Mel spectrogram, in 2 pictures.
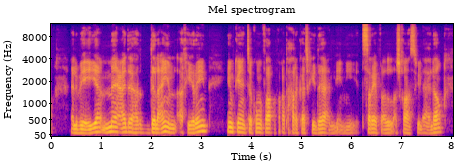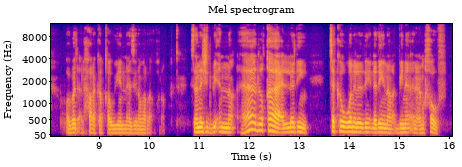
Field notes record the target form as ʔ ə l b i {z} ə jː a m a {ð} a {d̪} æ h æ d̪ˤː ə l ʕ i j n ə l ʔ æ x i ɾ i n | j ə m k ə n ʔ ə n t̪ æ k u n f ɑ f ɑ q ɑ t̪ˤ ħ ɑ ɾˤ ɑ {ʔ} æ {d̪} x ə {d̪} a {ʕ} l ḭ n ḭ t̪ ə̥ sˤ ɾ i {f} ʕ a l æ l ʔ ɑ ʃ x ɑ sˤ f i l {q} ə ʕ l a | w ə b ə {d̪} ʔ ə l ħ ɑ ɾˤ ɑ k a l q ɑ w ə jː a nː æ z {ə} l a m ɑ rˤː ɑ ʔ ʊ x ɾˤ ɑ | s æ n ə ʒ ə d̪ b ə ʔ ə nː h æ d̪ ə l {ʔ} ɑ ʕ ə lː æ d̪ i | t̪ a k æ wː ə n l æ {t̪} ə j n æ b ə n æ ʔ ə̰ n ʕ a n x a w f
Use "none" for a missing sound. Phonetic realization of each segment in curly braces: ʕ, ʕ, d̪, k, t̪, d̪, ʕ, f, ʔ, d̪, ə, q, d̪

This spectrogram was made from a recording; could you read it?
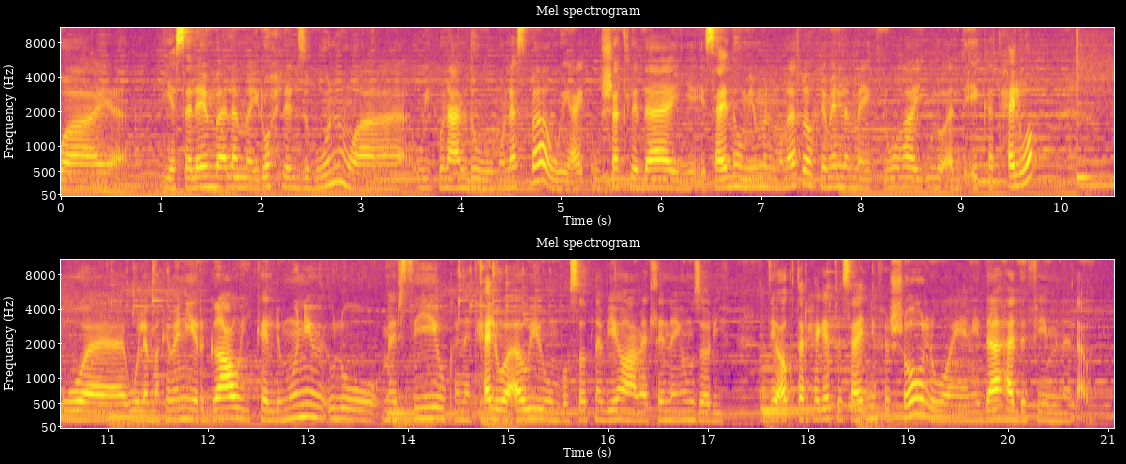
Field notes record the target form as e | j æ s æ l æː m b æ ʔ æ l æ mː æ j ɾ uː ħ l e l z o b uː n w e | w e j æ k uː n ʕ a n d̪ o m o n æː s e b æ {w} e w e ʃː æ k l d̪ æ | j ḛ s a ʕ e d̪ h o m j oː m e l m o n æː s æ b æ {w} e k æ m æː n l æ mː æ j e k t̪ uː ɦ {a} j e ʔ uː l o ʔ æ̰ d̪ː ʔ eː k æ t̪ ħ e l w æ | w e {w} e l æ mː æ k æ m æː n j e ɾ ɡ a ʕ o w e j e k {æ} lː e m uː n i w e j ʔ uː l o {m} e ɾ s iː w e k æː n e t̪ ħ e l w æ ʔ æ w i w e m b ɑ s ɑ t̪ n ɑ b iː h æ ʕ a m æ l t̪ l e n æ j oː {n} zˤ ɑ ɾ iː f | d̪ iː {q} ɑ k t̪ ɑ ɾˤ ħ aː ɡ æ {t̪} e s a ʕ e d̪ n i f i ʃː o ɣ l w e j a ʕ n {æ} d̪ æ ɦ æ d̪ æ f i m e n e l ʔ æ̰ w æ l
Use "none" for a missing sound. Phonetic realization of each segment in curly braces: w, w, æ, w, æ, m, m, ʔ, t̪, i

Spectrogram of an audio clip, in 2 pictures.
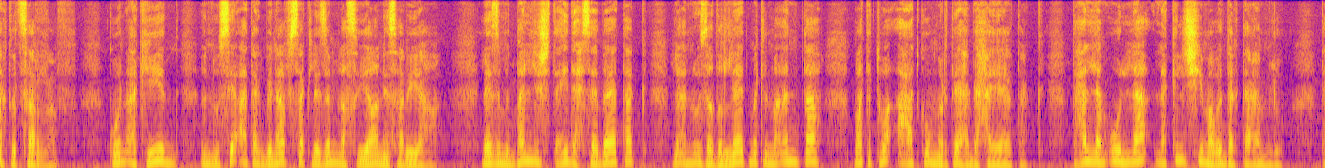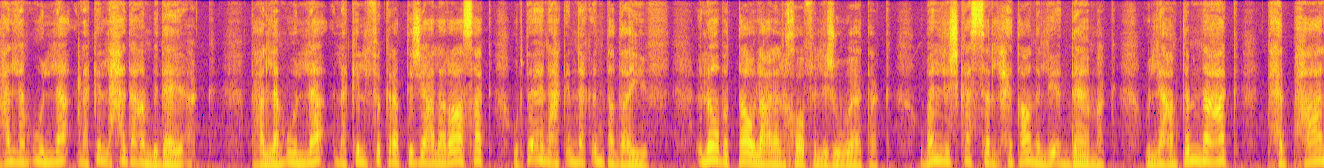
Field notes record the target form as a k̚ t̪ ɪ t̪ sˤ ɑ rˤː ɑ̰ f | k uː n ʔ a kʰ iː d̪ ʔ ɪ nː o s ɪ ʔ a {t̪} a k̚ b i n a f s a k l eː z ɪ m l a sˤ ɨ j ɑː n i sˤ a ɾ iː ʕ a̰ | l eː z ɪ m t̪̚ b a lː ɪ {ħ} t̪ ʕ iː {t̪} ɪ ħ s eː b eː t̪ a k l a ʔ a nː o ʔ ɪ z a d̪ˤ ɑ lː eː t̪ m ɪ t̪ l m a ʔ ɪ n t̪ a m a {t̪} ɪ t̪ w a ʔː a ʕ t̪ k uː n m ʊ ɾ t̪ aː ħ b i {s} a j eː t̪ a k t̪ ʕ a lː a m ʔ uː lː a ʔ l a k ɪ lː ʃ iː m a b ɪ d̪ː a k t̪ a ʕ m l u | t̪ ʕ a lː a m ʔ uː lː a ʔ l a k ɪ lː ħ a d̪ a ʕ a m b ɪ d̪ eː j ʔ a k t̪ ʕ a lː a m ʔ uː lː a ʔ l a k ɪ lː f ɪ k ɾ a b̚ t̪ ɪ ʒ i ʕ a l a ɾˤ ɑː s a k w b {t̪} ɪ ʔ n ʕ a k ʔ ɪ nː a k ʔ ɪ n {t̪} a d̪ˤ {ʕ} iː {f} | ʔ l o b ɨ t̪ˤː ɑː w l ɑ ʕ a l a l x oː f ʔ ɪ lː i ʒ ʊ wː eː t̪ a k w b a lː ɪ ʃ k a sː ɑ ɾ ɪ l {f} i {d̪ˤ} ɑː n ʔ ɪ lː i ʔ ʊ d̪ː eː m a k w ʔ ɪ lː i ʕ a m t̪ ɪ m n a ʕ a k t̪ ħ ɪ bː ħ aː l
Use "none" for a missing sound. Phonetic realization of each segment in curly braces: t̪, ʃ, d̪, t̪, ħ, t̪, t̪, ʕ, f, ħ, t̪ˤ

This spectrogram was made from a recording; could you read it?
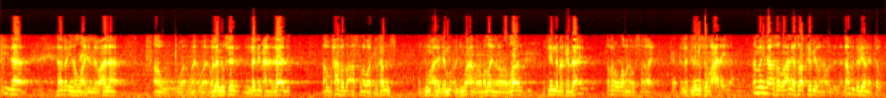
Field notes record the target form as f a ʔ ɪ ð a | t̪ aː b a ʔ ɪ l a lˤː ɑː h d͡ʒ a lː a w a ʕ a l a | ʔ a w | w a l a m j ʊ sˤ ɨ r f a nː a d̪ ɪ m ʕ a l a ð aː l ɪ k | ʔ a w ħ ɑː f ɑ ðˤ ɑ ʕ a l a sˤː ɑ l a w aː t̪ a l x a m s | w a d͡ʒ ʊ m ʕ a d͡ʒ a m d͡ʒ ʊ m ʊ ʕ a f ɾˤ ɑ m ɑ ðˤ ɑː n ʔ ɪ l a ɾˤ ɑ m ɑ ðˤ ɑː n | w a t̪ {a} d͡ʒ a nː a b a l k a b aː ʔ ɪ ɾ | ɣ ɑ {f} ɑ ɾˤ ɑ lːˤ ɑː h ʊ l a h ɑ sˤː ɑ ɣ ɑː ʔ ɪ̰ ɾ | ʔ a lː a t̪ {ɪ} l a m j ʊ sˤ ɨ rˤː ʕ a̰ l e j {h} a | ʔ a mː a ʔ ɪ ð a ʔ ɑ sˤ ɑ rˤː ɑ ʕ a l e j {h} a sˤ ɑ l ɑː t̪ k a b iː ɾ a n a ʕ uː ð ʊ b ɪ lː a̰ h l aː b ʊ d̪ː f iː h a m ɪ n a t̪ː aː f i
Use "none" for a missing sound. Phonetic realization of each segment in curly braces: a, f, i, h, h

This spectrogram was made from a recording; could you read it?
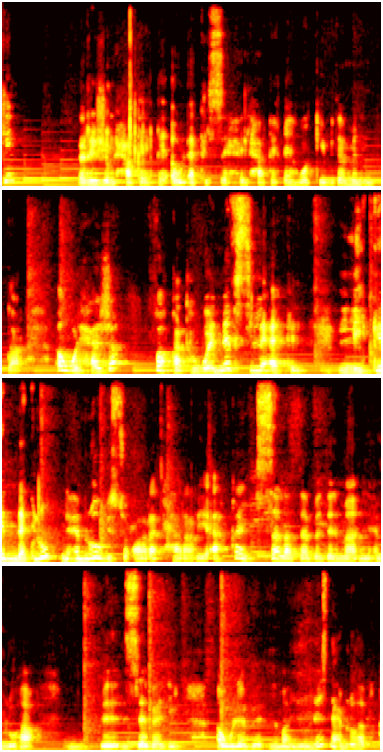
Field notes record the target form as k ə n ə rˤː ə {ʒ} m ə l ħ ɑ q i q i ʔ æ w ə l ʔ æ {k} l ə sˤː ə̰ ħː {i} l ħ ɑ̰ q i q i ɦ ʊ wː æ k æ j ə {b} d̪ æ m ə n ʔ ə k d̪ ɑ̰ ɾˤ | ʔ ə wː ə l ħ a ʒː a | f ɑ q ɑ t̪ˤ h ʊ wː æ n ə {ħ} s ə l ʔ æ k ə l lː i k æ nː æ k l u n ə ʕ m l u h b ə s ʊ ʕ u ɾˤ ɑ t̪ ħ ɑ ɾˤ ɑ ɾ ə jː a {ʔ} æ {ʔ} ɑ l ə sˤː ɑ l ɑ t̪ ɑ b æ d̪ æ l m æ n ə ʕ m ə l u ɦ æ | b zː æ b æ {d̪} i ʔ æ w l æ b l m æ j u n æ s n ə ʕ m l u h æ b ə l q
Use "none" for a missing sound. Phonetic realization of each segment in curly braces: ʒ, k, i, b, f, ʔ, q, d̪

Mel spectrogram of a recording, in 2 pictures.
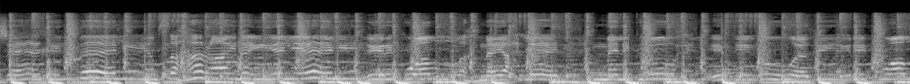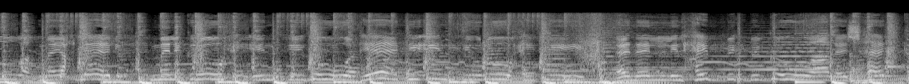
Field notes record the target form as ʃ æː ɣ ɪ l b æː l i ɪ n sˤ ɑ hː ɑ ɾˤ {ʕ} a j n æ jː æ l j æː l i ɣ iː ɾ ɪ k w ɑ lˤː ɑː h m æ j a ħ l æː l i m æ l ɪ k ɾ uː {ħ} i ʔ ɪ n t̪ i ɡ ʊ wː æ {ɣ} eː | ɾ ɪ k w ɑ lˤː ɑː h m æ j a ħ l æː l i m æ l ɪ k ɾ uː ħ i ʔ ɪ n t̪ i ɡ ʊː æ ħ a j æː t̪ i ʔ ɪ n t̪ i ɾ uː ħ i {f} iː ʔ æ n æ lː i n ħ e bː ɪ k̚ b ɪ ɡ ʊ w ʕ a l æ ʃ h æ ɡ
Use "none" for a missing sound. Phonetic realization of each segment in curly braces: ʕ, ħ, ɣ, f

